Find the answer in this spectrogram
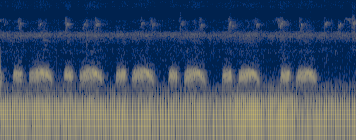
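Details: Spotted dove, a newly caught bird, giving gù phóng, gù kèm and gù lăn cooing: soft paired coos repeated about every second, partly masked by a loud low-pitched hum and faint high clicks.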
